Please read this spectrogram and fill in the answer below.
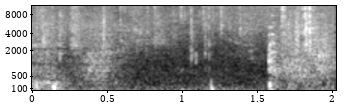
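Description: A few faint, short knocks and rustles over quiet room tone.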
